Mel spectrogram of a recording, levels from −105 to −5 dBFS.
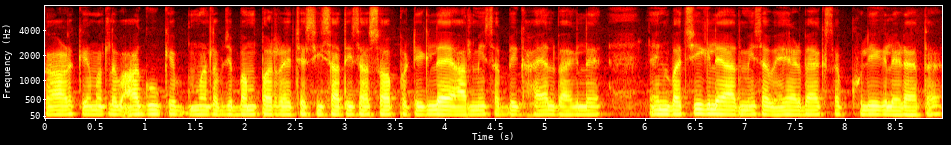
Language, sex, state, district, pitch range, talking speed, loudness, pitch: Maithili, male, Bihar, Madhepura, 105-110 Hz, 215 wpm, -19 LUFS, 105 Hz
